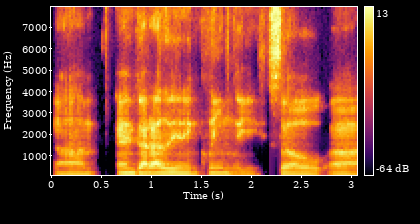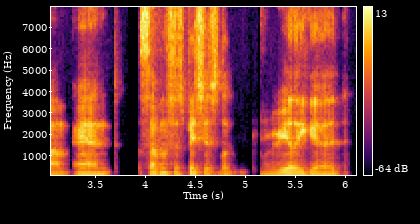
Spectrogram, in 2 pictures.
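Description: Very deep-voiced male podcast co-host. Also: unhurried, a little mellow. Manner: brief listening replies and questions. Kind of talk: casual chat.

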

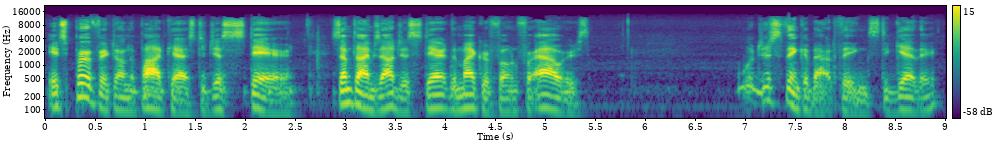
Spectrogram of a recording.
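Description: Man, lowish pitch, podcast host, folksy, rambling, comic chat, repeated words. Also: expressive, unhurried, vocal fry, fairly bright tone, husky. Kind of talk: comic, chatty interview.

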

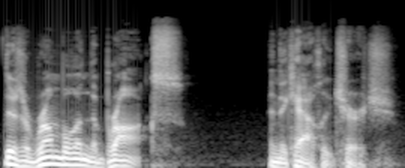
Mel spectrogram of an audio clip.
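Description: A man hosting a religious news podcast, commenting and reading aloud with deliberate, emphatic phrasing and drawn-out words. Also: sits low, expressive, darkish tone, no room sound. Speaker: podcast host.

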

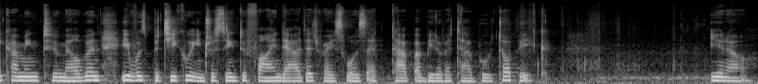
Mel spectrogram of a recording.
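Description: A woman's voice: fairly low pitch, creaky, warm tone, a little hiss or hum. A woman from Croatia in a casual conversation, speaking hesitantly with many fillers and restarts.

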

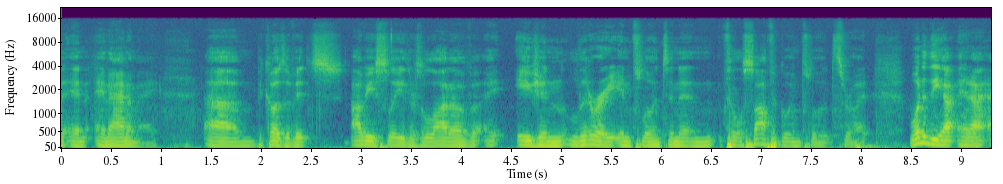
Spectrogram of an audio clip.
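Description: A man's voice: lowish voice, darkish tone, a little hiss or hum. A man hosting a casual podcast discussion, reasoning aloud in a hesitant way with repeated phrases. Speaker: podcast host.

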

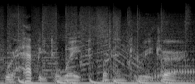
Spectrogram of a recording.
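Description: A man voicing a smug, brisk male corporate agent, with music playing behind. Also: deep voice, steady tone, lightly acted.

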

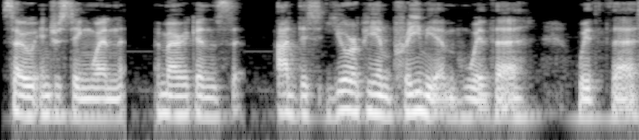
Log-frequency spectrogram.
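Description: A man's voice: on the low side, gravelly. A man with a British accent in an easygoing, reflective casual chat. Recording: dull lo-fi sound.

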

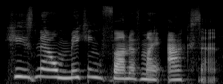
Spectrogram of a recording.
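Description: A woman from New Jersey with a slight New Jersey accent, a dating coach telling a story in an expressive, animated way in casual chat. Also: high voice, normal speed, gravelly.

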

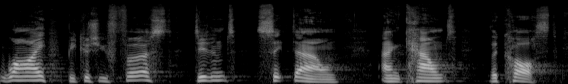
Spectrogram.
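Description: A man preaching a sermon as a pastor, with a slightly croaky voice and an emphatic, deliberate delivery that repeats phrases for effect. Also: sits high. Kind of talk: church sermon.

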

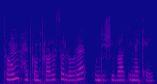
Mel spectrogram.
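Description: A woman's voice: medium pitch, fairly even intonation, quick pace, a little mellow. A young female narrator of an amateur school radio play, speaking with a Swiss German accent.

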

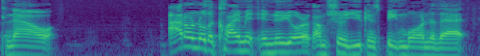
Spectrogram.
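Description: A man's voice: medium pitch, expressive, moderate pace, faint music behind. A man hosting a podcast in a loose, colloquial, rambling way, full of conversational filler phrases. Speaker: podcast host. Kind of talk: casual podcast chat.

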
